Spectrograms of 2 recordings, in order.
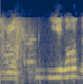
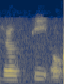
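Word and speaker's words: Rocío: Is Rocio, the accent is on the I, Rocio.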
